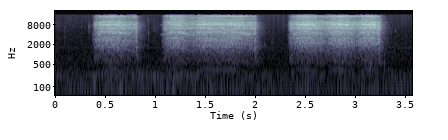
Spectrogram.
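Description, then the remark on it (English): A power drill whirs in three short, loud bursts, each lasting about a second with brief pauses between, steady in pitch, with no talking. “I just imagine just a dildo on the end of a drill.”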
